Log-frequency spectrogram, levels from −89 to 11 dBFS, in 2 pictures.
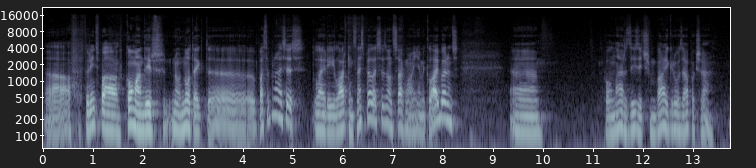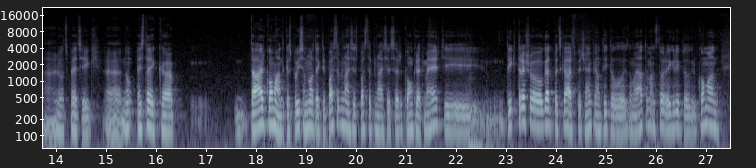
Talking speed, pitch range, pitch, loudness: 130 wpm, 120-150 Hz, 130 Hz, -26 LUFS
